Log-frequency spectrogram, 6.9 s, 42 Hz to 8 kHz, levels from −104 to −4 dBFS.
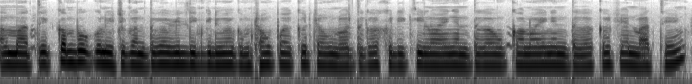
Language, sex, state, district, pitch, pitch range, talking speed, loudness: Wancho, male, Arunachal Pradesh, Longding, 145 Hz, 135-150 Hz, 165 wpm, -16 LUFS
